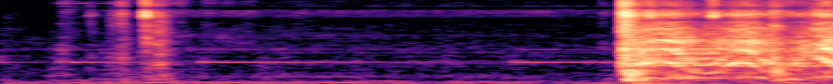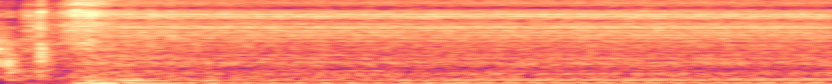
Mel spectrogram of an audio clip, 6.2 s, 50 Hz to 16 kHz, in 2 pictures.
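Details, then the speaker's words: Freshly rebuilt Gen 2 LT1 in a 4th-gen F-body with a Holley 58 mm throttle body, after a throttle cable adjustment. It cranks, catches and holds a fast, steady idle that stays high; it initially idled around 2200 rpm. Vacuum leaks are still to be checked; the cause is unconfirmed. "Sounds like a success. I got the uh throttle response I wanted back. Still revving high, so I'll play with it."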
